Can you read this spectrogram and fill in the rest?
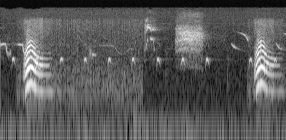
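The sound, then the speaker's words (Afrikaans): A cheetah gives two sharp, high-pitched chirping calls about two seconds apart, each a brief bird-like yelp, with faint rhythmic ticking and a soft rustle in between. “Jagluiperds brul ook nie. Luister 'n bietjie hierna.”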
